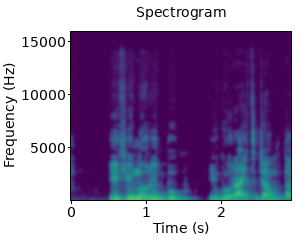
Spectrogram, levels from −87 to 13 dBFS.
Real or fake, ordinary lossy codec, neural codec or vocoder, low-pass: real; none; none; 14.4 kHz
